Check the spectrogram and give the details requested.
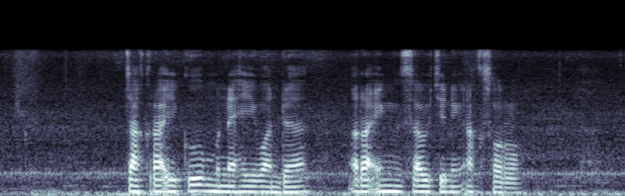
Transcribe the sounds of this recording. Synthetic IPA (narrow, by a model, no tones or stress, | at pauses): t͡ʃakɾaʔikumənɛɦiwaɳɖa | əɾa̰ʔɪ̰ŋsawid̥ʒ̥i̤nɪŋʔa̰ksɔɾɔ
